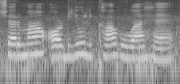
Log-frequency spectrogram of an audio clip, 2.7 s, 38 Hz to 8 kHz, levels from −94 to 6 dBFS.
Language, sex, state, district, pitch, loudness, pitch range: Hindi, female, Uttar Pradesh, Lucknow, 225 Hz, -15 LUFS, 205-240 Hz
